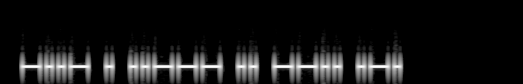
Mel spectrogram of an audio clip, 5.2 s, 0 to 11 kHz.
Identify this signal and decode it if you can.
Morse code, heard as a keyed tone, about 20 wpm, 700 Hz. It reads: XE2IZR
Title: DXCC-100 Call Signs - 6 Characters - Repeated 2x - 20wpm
